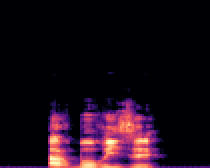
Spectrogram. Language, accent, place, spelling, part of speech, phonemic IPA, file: French, France, Lyon, arboriser, verb, /aʁ.bɔ.ʁi.ze/, LL-Q150 (fra)-arboriser.wav
- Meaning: to plant trees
